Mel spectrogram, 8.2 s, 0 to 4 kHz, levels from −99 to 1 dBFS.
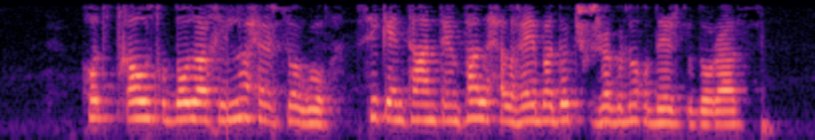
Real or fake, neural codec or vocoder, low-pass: real; none; 3.6 kHz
